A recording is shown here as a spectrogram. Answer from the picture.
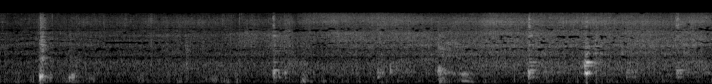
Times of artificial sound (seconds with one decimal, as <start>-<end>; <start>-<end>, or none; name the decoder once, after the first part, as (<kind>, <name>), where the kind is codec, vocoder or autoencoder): none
